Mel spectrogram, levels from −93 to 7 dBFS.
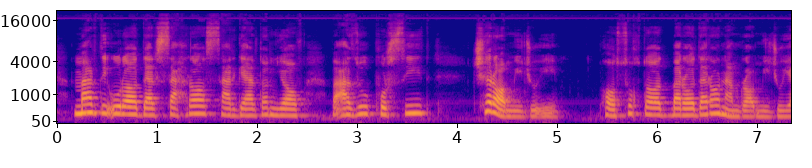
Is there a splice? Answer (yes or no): no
